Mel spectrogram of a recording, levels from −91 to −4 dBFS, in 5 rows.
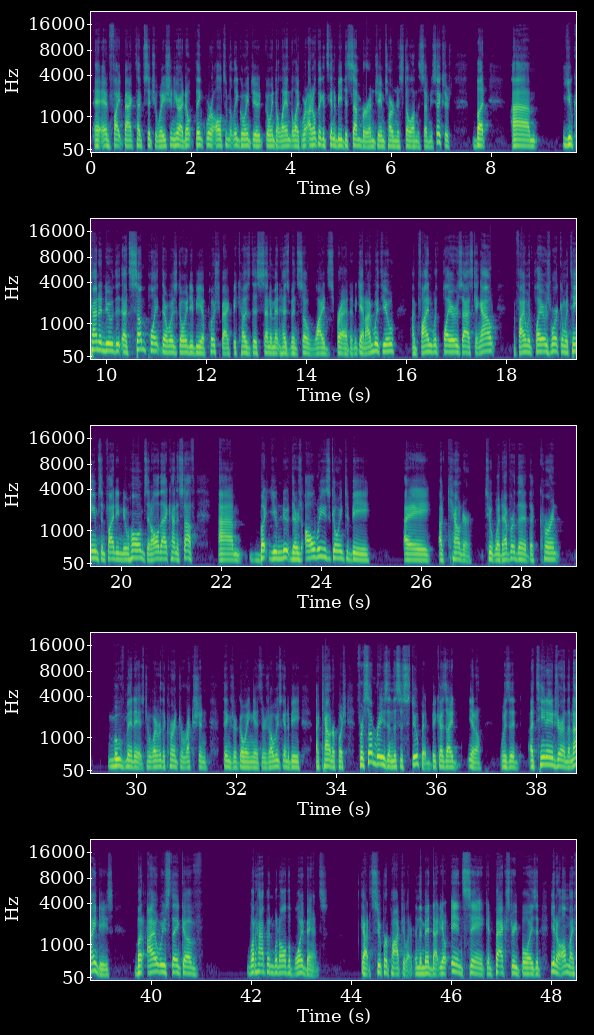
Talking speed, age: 210 wpm, 30-49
